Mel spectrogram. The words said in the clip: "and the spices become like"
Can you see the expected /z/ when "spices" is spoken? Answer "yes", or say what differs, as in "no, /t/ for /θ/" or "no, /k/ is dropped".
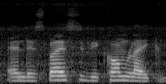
no, /z/ is dropped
